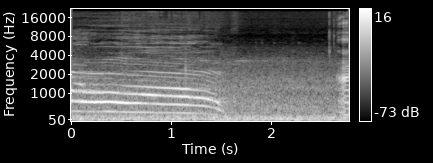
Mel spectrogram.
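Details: Pet Siberian Husky howling in protest at the weather: a steady harmonic wail held about one and a half seconds, then dropping sharply at the end, followed by quiet room noise and a brief human sound.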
